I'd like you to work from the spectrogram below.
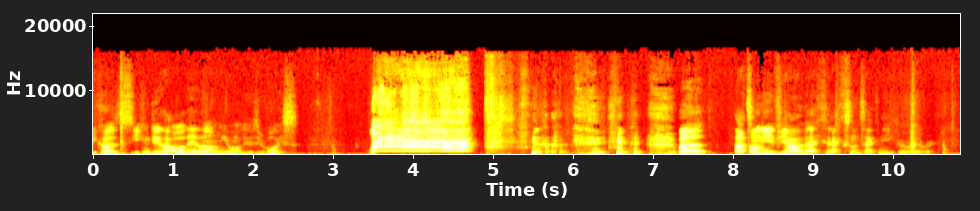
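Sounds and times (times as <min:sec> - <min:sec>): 
speech: 0:00.0 - 0:02.6, 0:05.5 - 0:10.6
person imitating a crying baby with a sustained wailing scream: 0:03.4 - 0:04.8
laughter: 0:04.9 - 0:07.0.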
